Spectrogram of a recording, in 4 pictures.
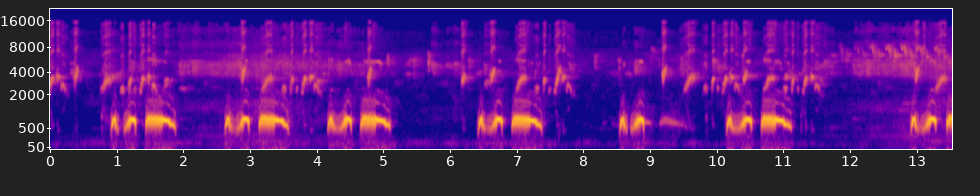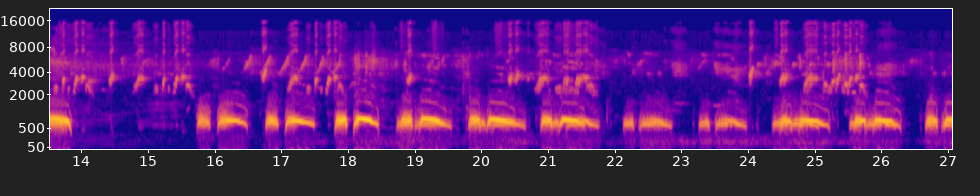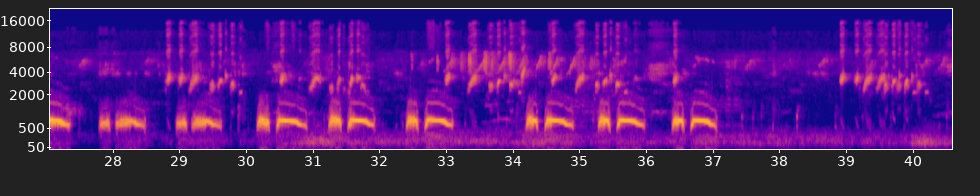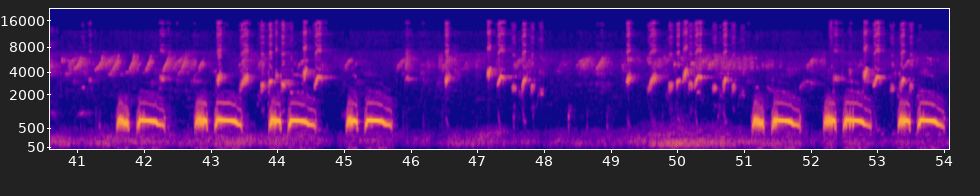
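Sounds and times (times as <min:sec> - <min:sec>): small birds chirping: 0:00.0 - 0:54.0
dove cooing: 0:00.8 - 0:02.0, 0:02.6 - 0:05.2, 0:06.4 - 0:07.8, 0:08.5 - 0:11.4, 0:12.9 - 0:14.2, 0:15.3 - 0:37.3, 0:41.6 - 0:45.8, 0:49.8 - 0:54.0.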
